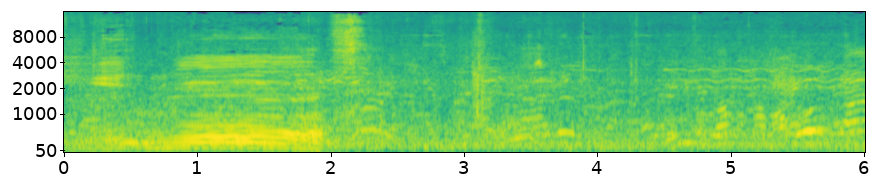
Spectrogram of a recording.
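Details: Dairy cow's drawn-out moo lasting about two seconds, swelling then dropping in pitch at the close. Murmuring voices and general bustle continue faintly afterwards.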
